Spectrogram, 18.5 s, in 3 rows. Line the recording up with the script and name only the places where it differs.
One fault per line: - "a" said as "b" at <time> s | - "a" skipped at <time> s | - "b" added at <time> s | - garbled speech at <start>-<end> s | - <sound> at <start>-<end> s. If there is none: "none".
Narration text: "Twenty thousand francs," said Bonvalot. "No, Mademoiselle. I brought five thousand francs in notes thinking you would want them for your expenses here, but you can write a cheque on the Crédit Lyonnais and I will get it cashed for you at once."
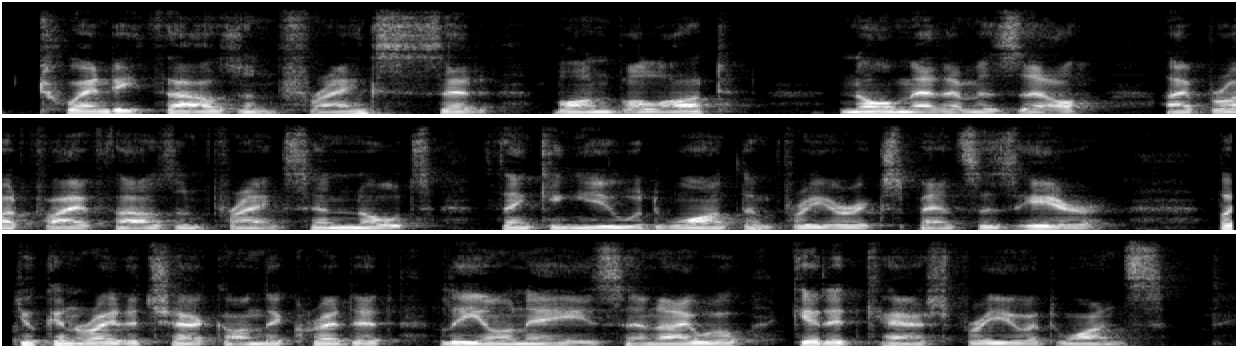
- dropout at 12.3-12.4 s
